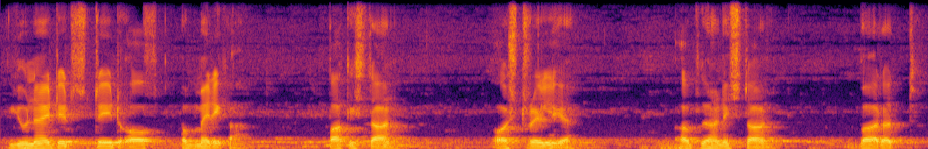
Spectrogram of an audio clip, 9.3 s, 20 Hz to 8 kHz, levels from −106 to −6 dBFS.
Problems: constant background noise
